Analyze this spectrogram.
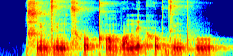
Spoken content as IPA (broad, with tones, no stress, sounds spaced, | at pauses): ɕ ẽ˨˩ d͡z ẽ˧ ŋ t͡sʰ o˨ ʔ kʰ ɔ̃˨˩ b ɔ˧ n̪ e˦ ʔ h o˨ ʔ d͡z ĩ˨˩ n pʰ u˥˧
